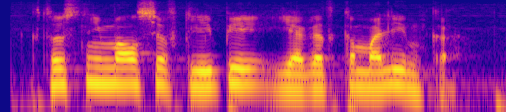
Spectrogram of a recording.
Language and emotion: Russian, neutral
